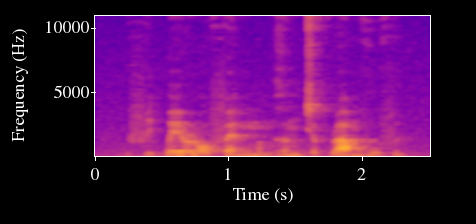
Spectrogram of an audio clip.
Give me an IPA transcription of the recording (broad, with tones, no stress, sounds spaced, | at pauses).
f i˦˥ t̚ w e˧˥ ɹ ɔ˨˩˨ f ɛ˨˩˦ n m ə˨˩˨ ŋ ɣ ə˧ ŋ c ə˨˩ k̚ ɹ a˧˥ m v u˨˩ f ɨ˦˥ k̚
